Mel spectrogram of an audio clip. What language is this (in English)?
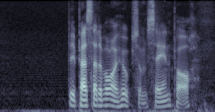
Swedish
